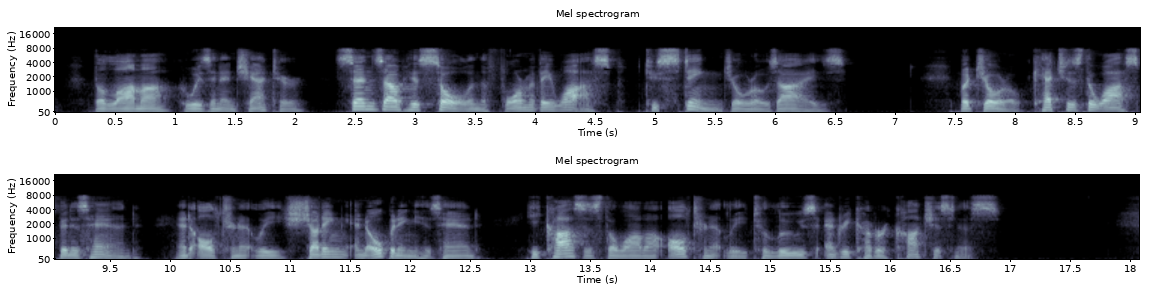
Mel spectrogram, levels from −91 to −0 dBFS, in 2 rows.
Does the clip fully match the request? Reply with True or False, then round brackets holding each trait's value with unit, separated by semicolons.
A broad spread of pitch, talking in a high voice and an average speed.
False (5.8 semitones; 90 Hz; 155 wpm)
